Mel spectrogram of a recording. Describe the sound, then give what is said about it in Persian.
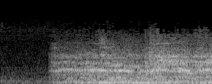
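Protesters chanting "death to the dictator" in Tehran's Ekbatan neighbourhood on a Sunday evening, a crowd of voices that swells in suddenly after a brief lull and then holds a steady, loud chant. “اینجا شهرک اکباتان است، شامگاه یک شنبه 30 روز اعتراضات سراسری و مردمی که شعار مرگ بر دیکتاتور سر می دهند.”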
